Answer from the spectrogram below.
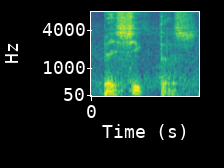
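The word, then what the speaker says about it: Beşiktaş: How do we say it again? – Besiktas. – Besiktas. Now, we got to get that right from here on in, because everybody gets it wrong on this side.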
